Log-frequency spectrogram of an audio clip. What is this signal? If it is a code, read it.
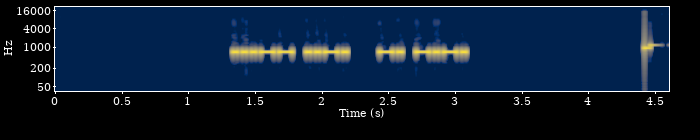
Morse code, heard as a keyed tone, about 36 wpm, 690 Hz. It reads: 3F NC
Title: Field Day Exchanges Encore - 35wpm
